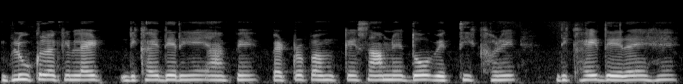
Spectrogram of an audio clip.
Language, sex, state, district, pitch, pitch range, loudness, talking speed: Hindi, female, Karnataka, Bangalore, 205 Hz, 200-210 Hz, -15 LUFS, 185 wpm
